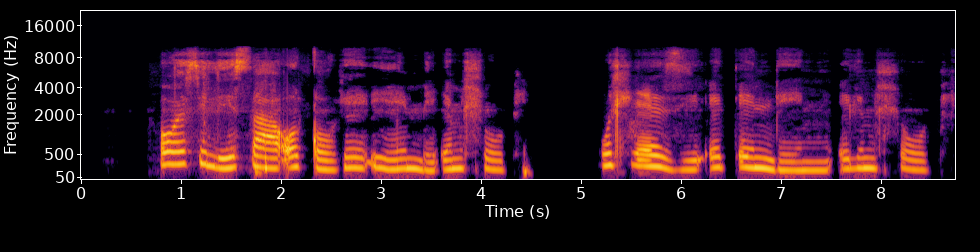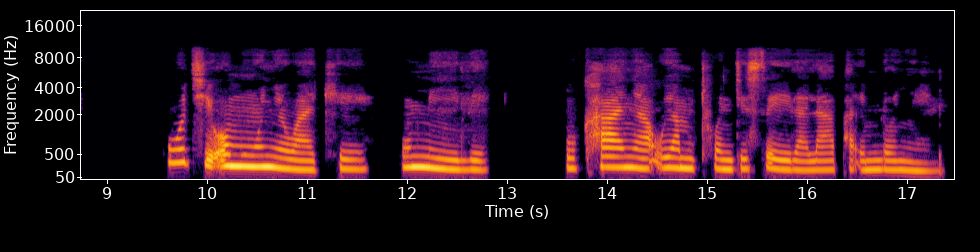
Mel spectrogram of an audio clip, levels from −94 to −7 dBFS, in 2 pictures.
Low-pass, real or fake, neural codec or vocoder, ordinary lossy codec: 9.9 kHz; real; none; AAC, 64 kbps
